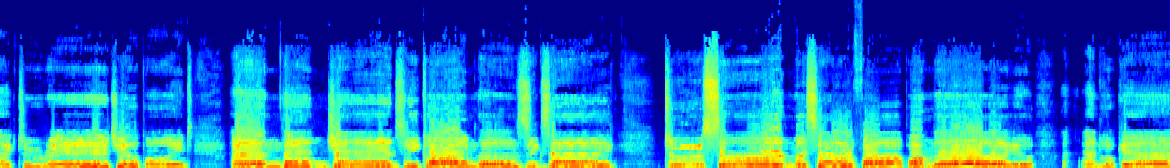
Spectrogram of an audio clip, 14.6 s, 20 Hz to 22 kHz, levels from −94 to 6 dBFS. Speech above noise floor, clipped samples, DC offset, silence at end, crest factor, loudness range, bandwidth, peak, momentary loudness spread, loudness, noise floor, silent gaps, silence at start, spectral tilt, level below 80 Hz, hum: 39 dB; under 0.1%; under 0.1%; 0 s; 16 dB; 5 LU; 16 kHz; 0 dBFS; 12 LU; -15 LUFS; -54 dBFS; none; 0 s; -2 dB/octave; -74 dBFS; none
